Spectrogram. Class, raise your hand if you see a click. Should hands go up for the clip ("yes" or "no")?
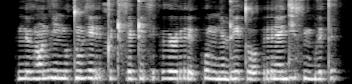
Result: no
